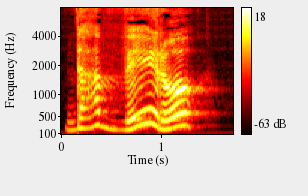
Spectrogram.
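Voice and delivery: high, loud, drawn-out joyful puppet cry. A narrator's reading. Pinocchio shouting with joy at the news. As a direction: leap up with joy on it. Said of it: "gridò Pinocchio, saltando dall'allegrezza".

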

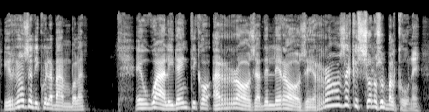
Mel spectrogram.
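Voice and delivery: put-on high, loud little-girl lecture; exasperated, high-pitched insistence; impatient know-it-all child. A narrator's reading. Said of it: "con impaziente saccenteria".

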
